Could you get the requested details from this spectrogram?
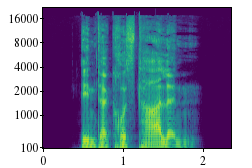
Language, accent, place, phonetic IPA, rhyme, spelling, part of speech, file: German, Germany, Berlin, [ɪntɐkʁʊsˈtaːlən], -aːlən, interkrustalen, adjective, De-interkrustalen.ogg
- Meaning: inflection of interkrustal: 1. strong genitive masculine/neuter singular 2. weak/mixed genitive/dative all-gender singular 3. strong/weak/mixed accusative masculine singular 4. strong dative plural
